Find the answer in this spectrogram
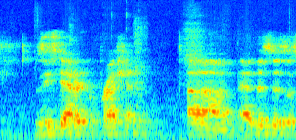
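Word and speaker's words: Zstandard: ButterFS and SquashFS added support for ZStd, I think I pronounce it Z-standard, but Z-standard compression.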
